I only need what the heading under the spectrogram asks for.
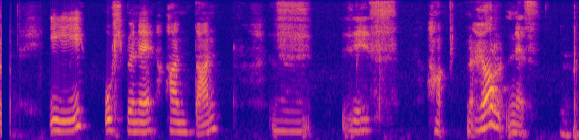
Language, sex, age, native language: Icelandic, female, 6, Icelandic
